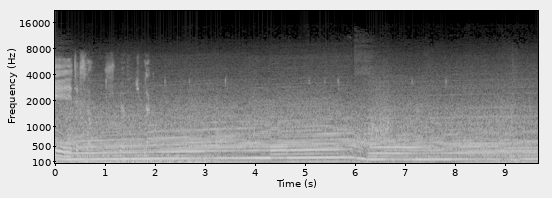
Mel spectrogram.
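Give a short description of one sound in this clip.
A car engine roars at high revs, rising steadily in pitch and dropping sharply at a gear change.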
